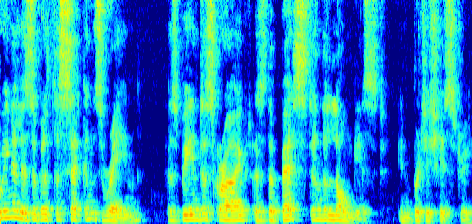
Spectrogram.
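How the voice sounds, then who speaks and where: With an English accent, a woman speaks at a moderate pace in a fairly low pitch, her intonation lively. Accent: clear English. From England. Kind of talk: text read-aloud for pronunciation practice. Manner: clear, measured.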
